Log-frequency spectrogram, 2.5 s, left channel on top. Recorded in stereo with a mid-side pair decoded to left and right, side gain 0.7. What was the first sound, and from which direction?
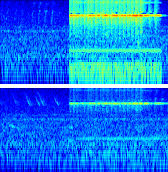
A bell, 60° left.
